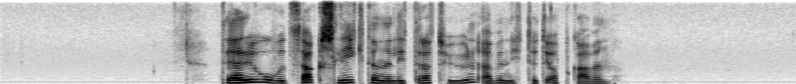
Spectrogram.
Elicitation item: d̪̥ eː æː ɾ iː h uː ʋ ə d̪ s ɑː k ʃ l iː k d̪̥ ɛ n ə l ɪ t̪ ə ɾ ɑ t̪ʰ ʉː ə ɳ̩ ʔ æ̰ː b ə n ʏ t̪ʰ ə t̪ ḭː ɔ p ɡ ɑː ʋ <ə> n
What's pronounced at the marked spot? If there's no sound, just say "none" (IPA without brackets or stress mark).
ə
